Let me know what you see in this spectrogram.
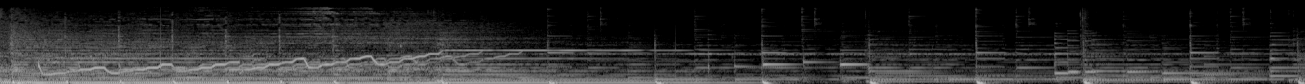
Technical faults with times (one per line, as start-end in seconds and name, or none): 1.60-11.90 clock drift buffer slips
